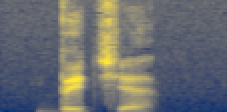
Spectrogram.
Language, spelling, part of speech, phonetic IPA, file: Polish, bycie, noun, [ˈbɨt͡ɕɛ], Pl-bycie.ogg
